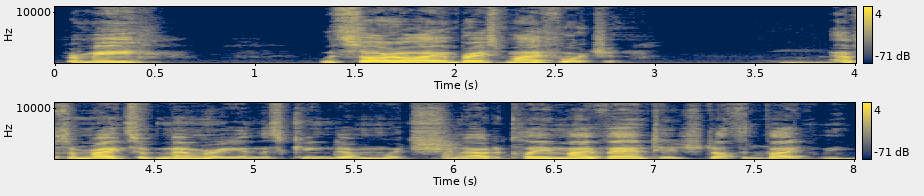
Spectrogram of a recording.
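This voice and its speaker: A man playing a solemn, commanding prince in a Shakespeare reading, with a husky voice. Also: mid-range voice, fairly even intonation, moderate pace, fairly bright tone, lightly acted. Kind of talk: dramatic Shakespeare read-through.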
